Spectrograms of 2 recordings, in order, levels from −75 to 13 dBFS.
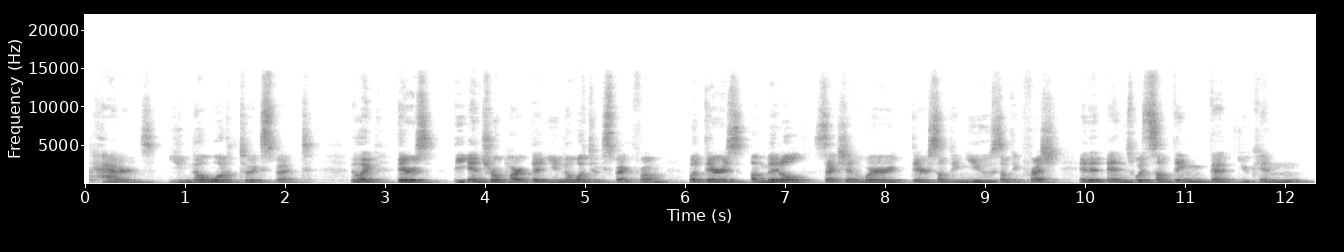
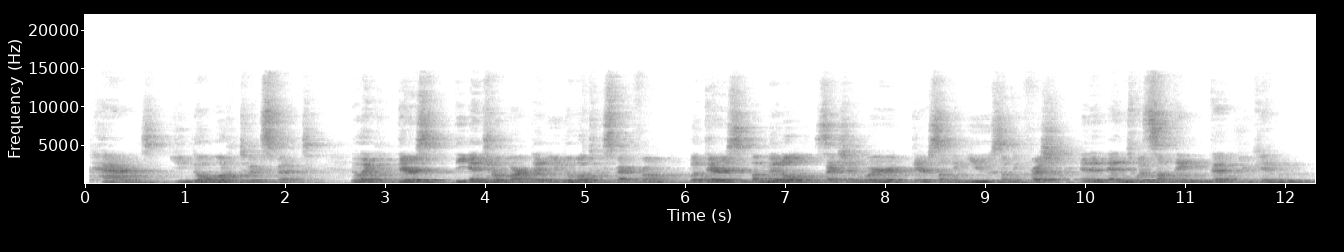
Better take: first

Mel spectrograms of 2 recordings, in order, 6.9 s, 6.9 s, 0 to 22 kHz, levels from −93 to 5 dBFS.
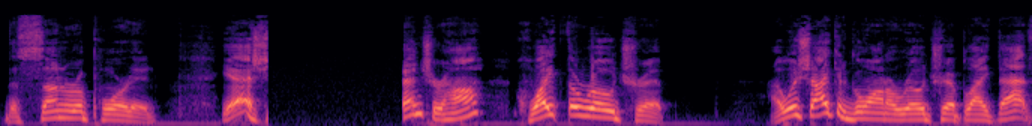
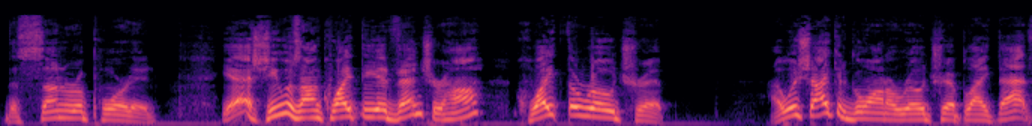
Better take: second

